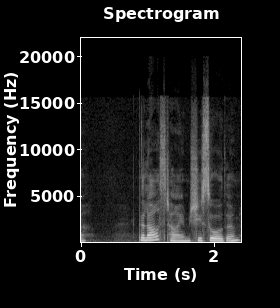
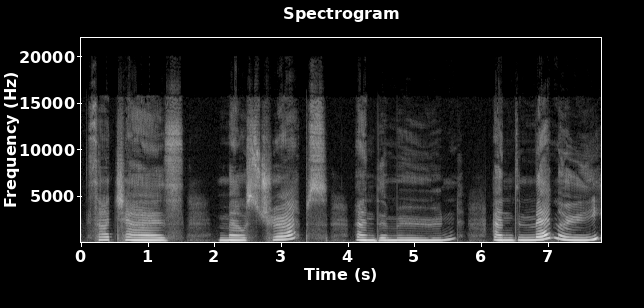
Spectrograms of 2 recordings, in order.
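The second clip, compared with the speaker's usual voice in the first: drowsy Dormouse; 3 semitones higher, 4 dB louder, much slower than usual. Acted. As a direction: dreamily list things, slowly. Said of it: "woke up again with a little shriek".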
